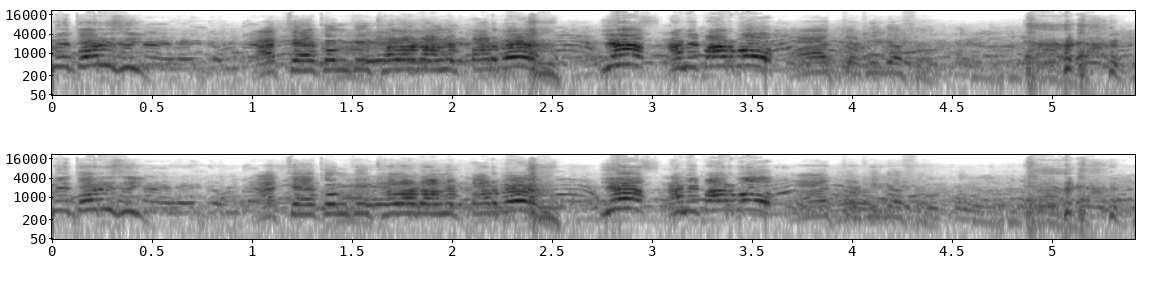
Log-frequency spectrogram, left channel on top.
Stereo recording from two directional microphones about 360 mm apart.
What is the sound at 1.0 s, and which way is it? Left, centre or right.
Speech, centre.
